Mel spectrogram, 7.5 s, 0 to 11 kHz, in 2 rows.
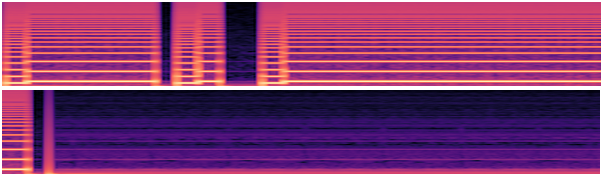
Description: Dragonworld sid CSG8580R5

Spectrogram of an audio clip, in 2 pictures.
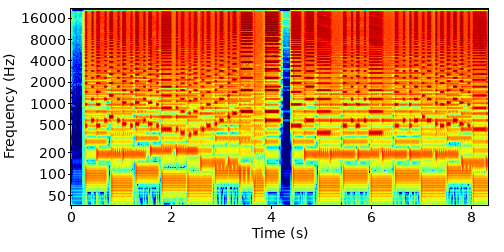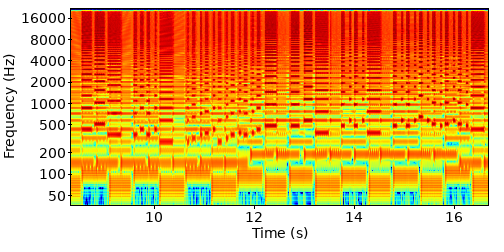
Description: Polka, sid CSG8580R5; Master Composer

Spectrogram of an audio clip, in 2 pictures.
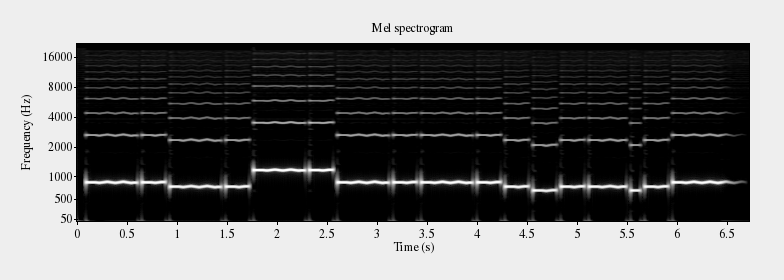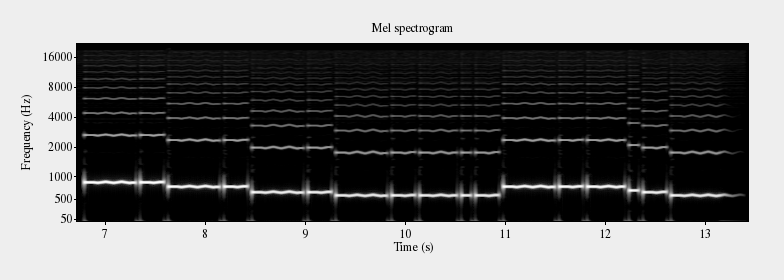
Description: Melodia, CSG8580R5

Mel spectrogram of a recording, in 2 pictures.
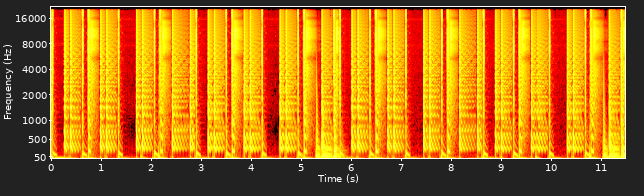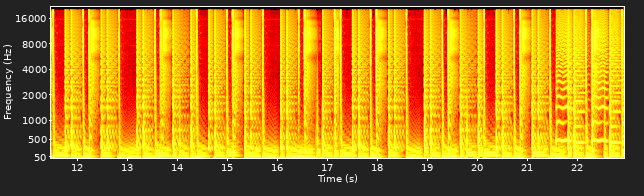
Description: Happy Birthday, sid MOS6581R4; Happy Birthday Ecco

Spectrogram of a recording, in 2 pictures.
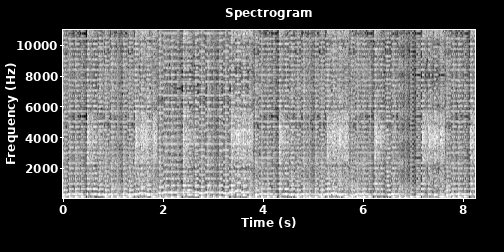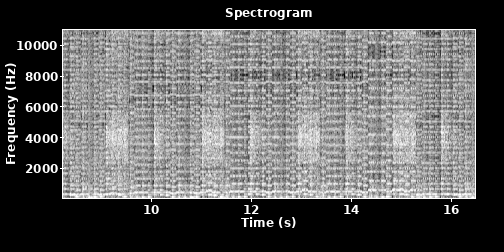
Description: Synth Sample, MOS6581R3

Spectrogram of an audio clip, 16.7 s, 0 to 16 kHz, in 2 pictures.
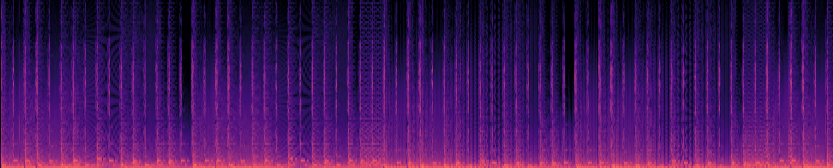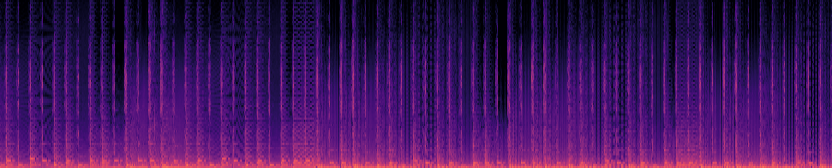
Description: Tune, MOS6581R3

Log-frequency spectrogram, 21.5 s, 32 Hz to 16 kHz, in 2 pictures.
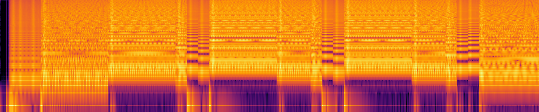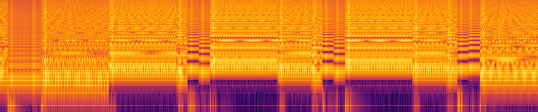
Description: Music, CSG8580R5

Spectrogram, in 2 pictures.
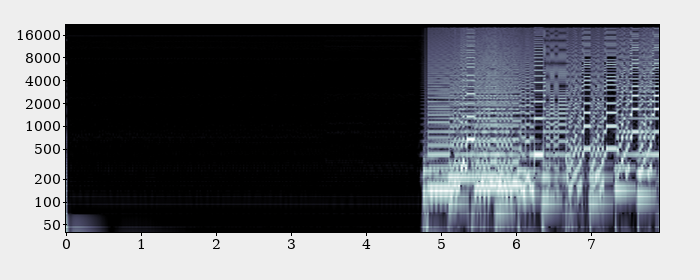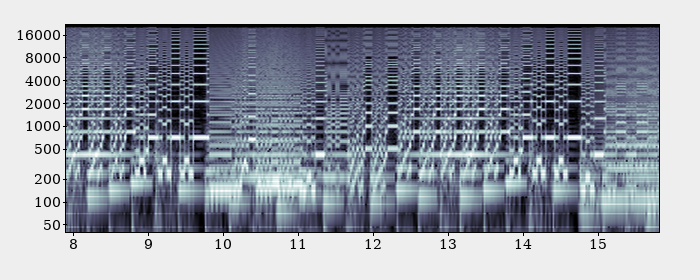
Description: Wild Arpeggio, MOS6581R4

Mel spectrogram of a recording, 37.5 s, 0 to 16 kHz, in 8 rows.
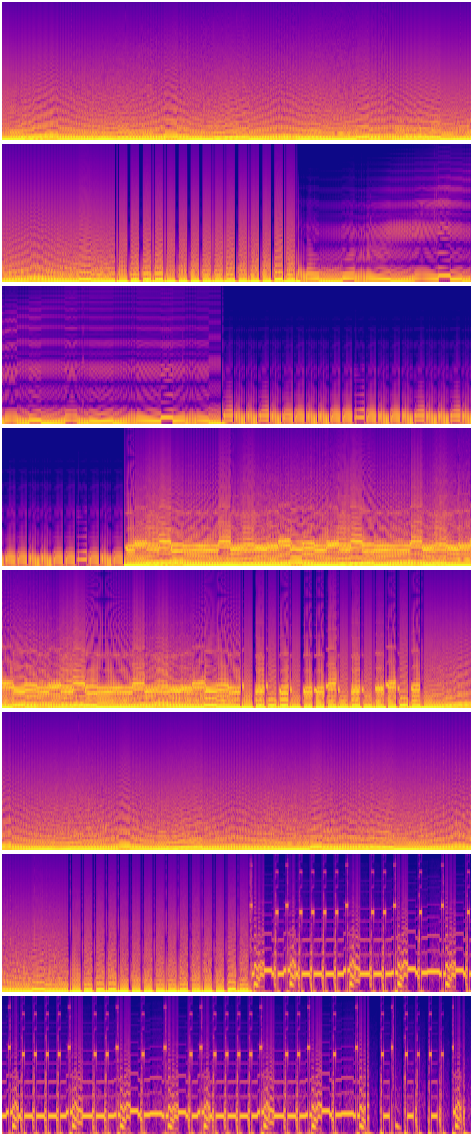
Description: Techno, MOS6581R2

